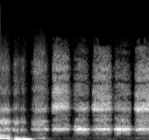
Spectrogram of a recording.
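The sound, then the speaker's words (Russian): A person imitates the shortness of breath of heart failure with about eight rapid, breathy gasps in quick succession, fairly loud, each short inhale and exhale pushed out in an uneven panting rhythm. “Вот это одышка, ну, конечно, немножечко утрирую, сердечная недостаточность.”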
